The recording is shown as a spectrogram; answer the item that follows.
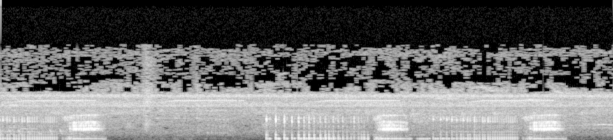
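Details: Australian koala bellowing in its natural habitat, a low throaty drone broken by ratcheting pulsed intakes, two bouts split by a short near-silent gap.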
